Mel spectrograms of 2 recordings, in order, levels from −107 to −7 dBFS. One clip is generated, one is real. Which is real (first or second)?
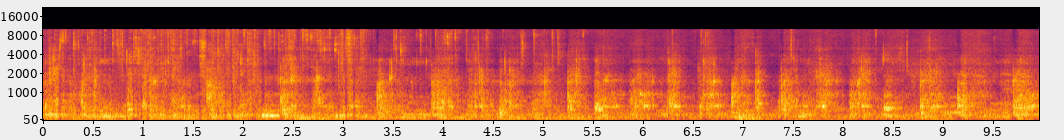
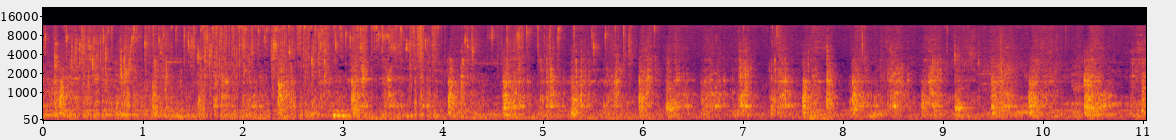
second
